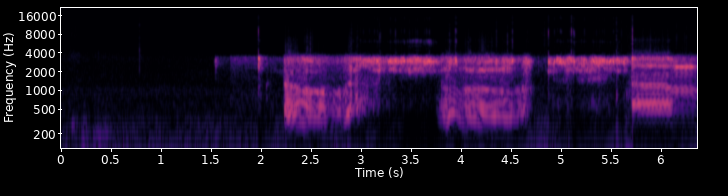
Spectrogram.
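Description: A voice heard over a telephone line, thin and narrow, with a steady line hiss that comes in about a second and a half in.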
